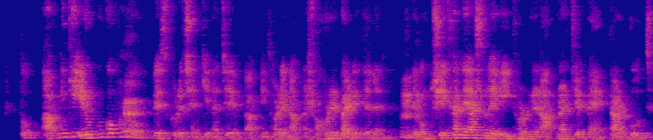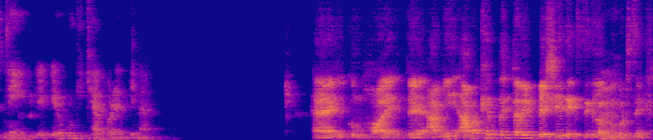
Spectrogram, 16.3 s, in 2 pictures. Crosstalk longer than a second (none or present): none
